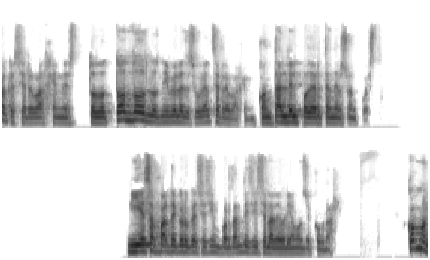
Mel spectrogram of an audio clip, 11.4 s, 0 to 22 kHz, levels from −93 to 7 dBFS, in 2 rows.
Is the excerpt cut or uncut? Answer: uncut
